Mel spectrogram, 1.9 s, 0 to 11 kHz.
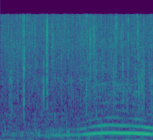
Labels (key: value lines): label: biophony
recorder: SoundTrap 300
